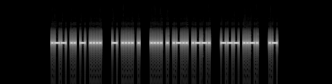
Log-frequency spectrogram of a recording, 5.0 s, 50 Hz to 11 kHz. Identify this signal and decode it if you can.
Morse code, heard as a keyed tone, about 48 wpm, 700 Hz. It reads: WITH THE HELP OF A
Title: Sets of 5 Words 50wpm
